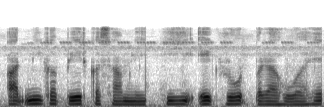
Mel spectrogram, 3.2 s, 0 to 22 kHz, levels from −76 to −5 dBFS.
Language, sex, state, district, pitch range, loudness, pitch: Hindi, male, Arunachal Pradesh, Lower Dibang Valley, 115-130 Hz, -16 LUFS, 125 Hz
